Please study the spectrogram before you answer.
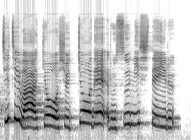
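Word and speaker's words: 留守: Yang kedua, chichi wa kyou shuchou de rusu ni shite iru. Ini ketemu sama kanji lagi, jadi dibacanya su. Ya, gitu ya, rusu.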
